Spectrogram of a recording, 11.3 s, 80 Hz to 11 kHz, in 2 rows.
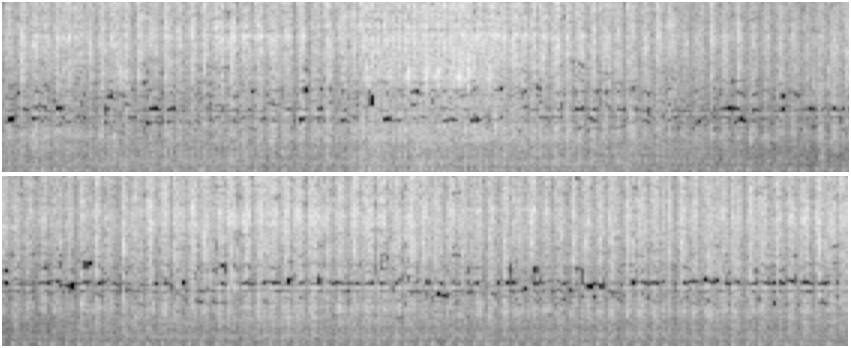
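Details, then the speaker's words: Honda Wave 100 idling with a loud, fast metallic clatter from the cylinder head: the cam chain slapping because the roller guides were crushed. "hindi tayo nagkamali sa ating suspetsa kung bakit may biglaang pag Inay o kalansing sa kanyang makina dahil yun sa nadurog ang kanyang roller guide"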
